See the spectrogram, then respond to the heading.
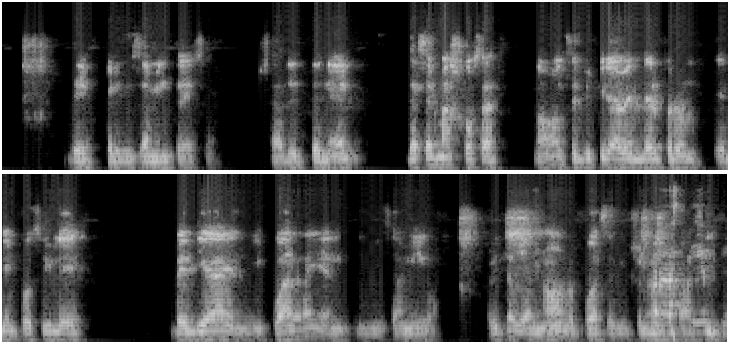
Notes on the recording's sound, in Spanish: la calidad del audio no será la misma a la que estamos acostumbrados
